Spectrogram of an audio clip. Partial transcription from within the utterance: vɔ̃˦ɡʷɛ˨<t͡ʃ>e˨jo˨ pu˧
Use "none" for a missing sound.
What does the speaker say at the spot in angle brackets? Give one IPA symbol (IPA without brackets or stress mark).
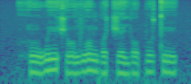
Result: t͡ʃ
